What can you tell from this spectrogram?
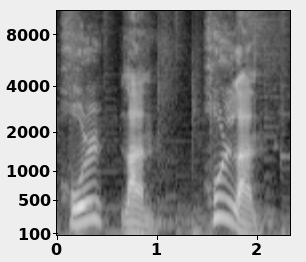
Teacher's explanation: Whenever you have a nian before a lil, or a lil before a nian, the nian will become pronounced like a lil.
